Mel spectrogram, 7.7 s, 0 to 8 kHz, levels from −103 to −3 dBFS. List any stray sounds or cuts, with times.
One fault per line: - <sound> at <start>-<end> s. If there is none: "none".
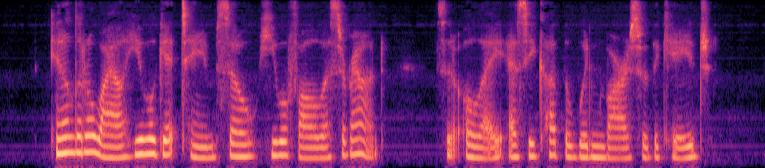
none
